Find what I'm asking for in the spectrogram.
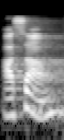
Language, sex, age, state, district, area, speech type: Goan Konkani, male, 18-30, Goa, Bardez, urban, spontaneous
